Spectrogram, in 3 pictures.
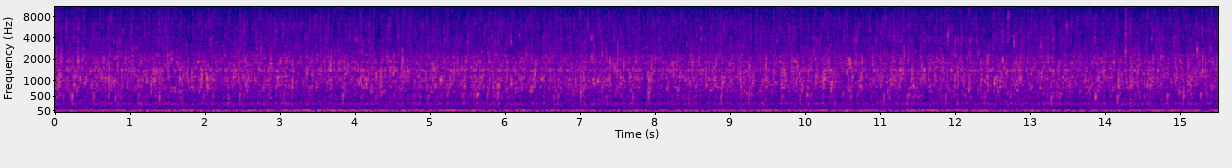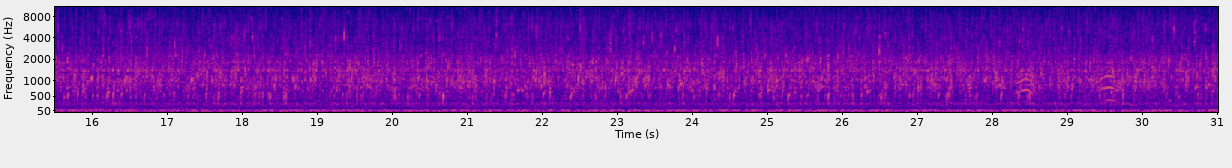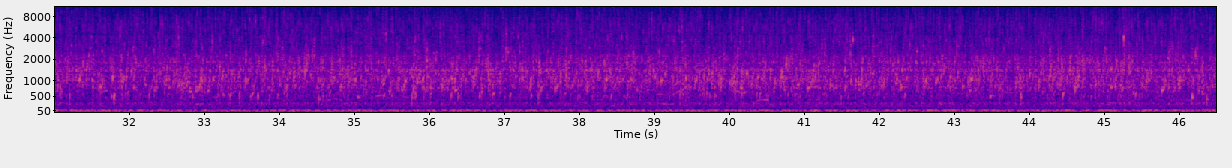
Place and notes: Rosemary's Playground, Woodward Ave. &, Woodbine St, Ridgewood, NY, USA - Snow melting at Rosemary's Playground
The last blizzard left Rosemary's Playground covered with a thick blanket of snow.
This recording captures the sound of the snow melting and going through the drainage system.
